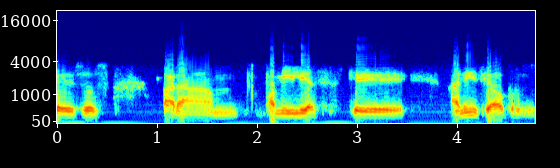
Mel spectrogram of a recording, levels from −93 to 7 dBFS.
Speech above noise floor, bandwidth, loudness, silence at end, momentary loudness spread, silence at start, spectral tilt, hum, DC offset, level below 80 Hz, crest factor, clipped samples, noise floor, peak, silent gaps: 22 dB; 5.2 kHz; -19 LUFS; 0 s; 15 LU; 0 s; -8.5 dB/octave; 60 Hz at -60 dBFS; under 0.1%; -54 dBFS; 16 dB; under 0.1%; -40 dBFS; -4 dBFS; none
